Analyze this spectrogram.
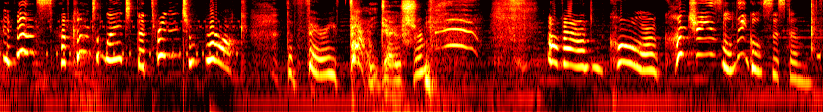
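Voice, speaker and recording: A put-on character voice sounds squeaky at an extremely high pitch. It moves at a fairly slow pace over loud background noise. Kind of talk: formal, official.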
